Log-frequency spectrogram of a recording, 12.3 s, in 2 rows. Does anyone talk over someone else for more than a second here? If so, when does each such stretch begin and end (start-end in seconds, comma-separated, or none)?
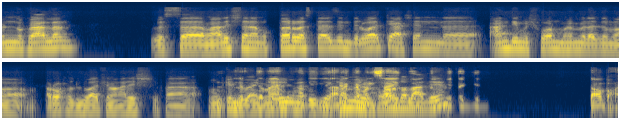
8.3-10.7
